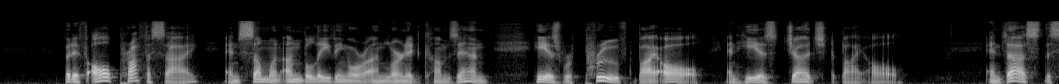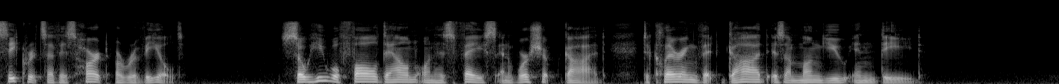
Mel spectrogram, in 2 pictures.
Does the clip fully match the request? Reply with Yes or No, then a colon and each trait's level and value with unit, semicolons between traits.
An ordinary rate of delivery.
Yes: average, 145 wpm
